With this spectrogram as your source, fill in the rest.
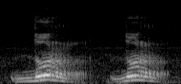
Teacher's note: Pada hujung lidah kita bila bertemu dengan lilang atas. Nah, huruf ra di kawasan hujung lidah dia akan tekan dekat gusi atas. dan dia ada rasa getaran pada hujung lidah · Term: takrir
